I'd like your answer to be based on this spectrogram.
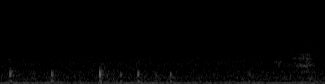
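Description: A pen writes equations by hand during a math lesson, with faint, close scratching strokes and a few small taps in a loose rhythm over a low steady hum.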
